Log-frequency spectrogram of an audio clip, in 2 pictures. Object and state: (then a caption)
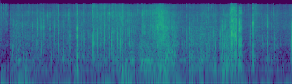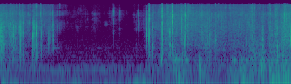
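Coated nylon bag, scratched. A small red glossy coated-nylon pouch shoulder bag is held close to the mic and scratched with fingernails. Dense, bright scratching and crinkling runs throughout, with a quiet pause of about a second and a half before the scratching resumes.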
